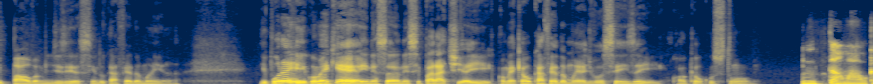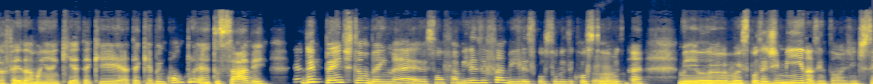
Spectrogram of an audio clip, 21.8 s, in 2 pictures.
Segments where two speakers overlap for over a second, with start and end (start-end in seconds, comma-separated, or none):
none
